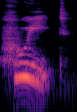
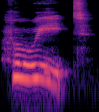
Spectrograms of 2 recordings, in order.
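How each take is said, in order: First: It is one syllable with a breathy start. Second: It is two syllables with an added oo sound. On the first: "It's still one syllable because there's still one vowel. And we just add an extra push of air" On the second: "if you add ooh, now we have a two-syllable word"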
